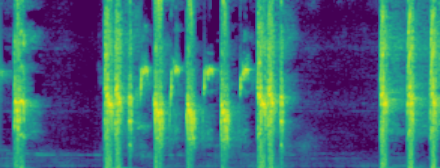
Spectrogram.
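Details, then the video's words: A long-tailed shrike in full song, used as a lure to stir other birds. Harsh scratchy bursts mix with thin high whistles in quick clusters, separated by two short silent gaps. "PANCINGAN !!! burung cendet gacor, full isian"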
